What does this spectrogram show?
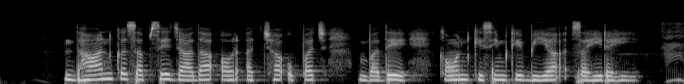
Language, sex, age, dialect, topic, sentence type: Bhojpuri, female, 18-24, Western, agriculture, question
